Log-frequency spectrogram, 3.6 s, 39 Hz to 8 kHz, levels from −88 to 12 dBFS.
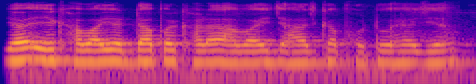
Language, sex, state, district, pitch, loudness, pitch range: Hindi, male, Jharkhand, Deoghar, 160 Hz, -18 LUFS, 155-170 Hz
